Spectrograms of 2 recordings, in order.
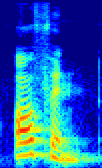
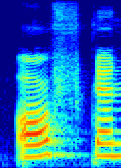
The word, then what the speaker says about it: often: ऑफन, ऑफ्टन नहीं बोलते हम, ऑफन बोलते हैं, OFTEN, ऑफन, टी यहाँ पर साइलेंट है।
